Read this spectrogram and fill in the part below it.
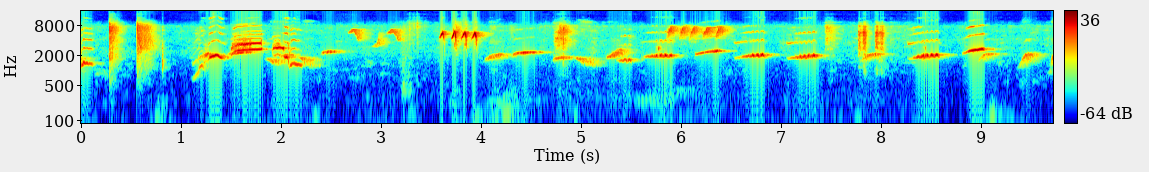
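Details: White-rumped shama singing as a lure for other shamas: sharp clicks and upswept notes, a buzzy burst, then a long sequence of clear rising whistles repeated about once a second, interwoven with higher chips.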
